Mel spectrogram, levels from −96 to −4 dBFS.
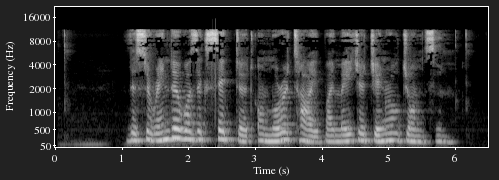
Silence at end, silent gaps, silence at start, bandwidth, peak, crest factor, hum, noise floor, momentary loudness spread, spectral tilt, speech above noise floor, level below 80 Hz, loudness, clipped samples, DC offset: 0.55 s; none; 1.1 s; 12 kHz; 0 dBFS; 24 dB; none; -63 dBFS; 19 LU; -2.5 dB/octave; 41 dB; -70 dBFS; -19 LUFS; under 0.1%; under 0.1%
